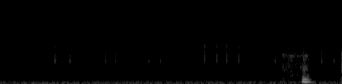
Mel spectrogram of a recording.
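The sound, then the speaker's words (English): Soft typing on a computer keyboard: many light, irregular key clicks over a low background hum, with a slightly louder bump near the end. “You're going to sit while I type this.”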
